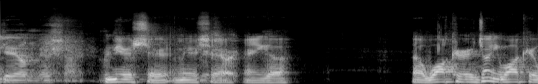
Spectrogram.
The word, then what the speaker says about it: Meerschaert: Meerschaert.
